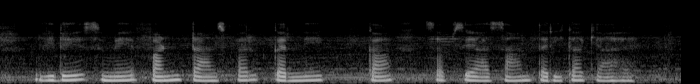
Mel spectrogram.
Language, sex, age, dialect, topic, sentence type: Hindi, female, 36-40, Marwari Dhudhari, banking, question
